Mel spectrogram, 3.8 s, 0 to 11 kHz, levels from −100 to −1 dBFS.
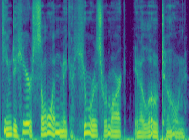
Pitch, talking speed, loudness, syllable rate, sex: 120 Hz, 220 wpm, -17 LUFS, 5.3 syllables/s, male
